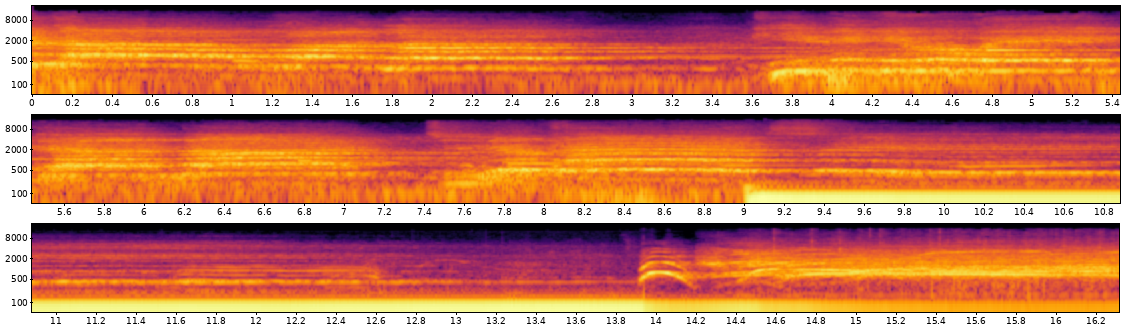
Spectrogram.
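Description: Live rock band performance near a song's close: several voices sing long, wordless held notes. About nine seconds in, a loud, deep, steady note comes in and holds. Near the end the crowd cheers and whistles.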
